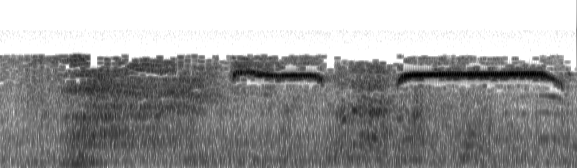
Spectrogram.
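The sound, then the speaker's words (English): Two shrill, steady police whistle blasts, a short one followed by a longer one, sounding over a background murmur of crowd chatter. “That sounds like a police whistle.”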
